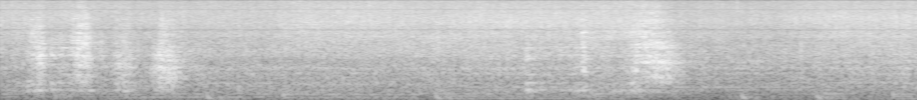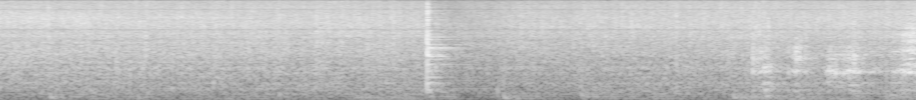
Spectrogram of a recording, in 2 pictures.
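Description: Squash fries and sizzles in a pan for breakfast, a steady loud crackling hiss with bursts of spattering and a brief clatter as pieces are flipped, no talking.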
